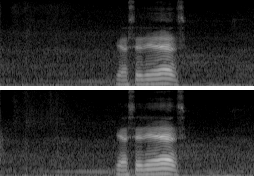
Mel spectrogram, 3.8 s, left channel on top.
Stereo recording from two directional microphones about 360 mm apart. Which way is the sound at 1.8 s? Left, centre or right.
Centre.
